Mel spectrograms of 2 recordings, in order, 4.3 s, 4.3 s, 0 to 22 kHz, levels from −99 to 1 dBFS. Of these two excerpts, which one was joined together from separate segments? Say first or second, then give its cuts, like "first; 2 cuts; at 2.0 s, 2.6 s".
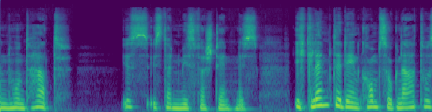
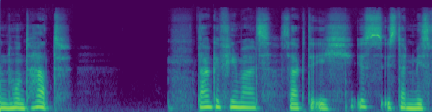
first; 2 cuts; at 1.2 s, 2.8 s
